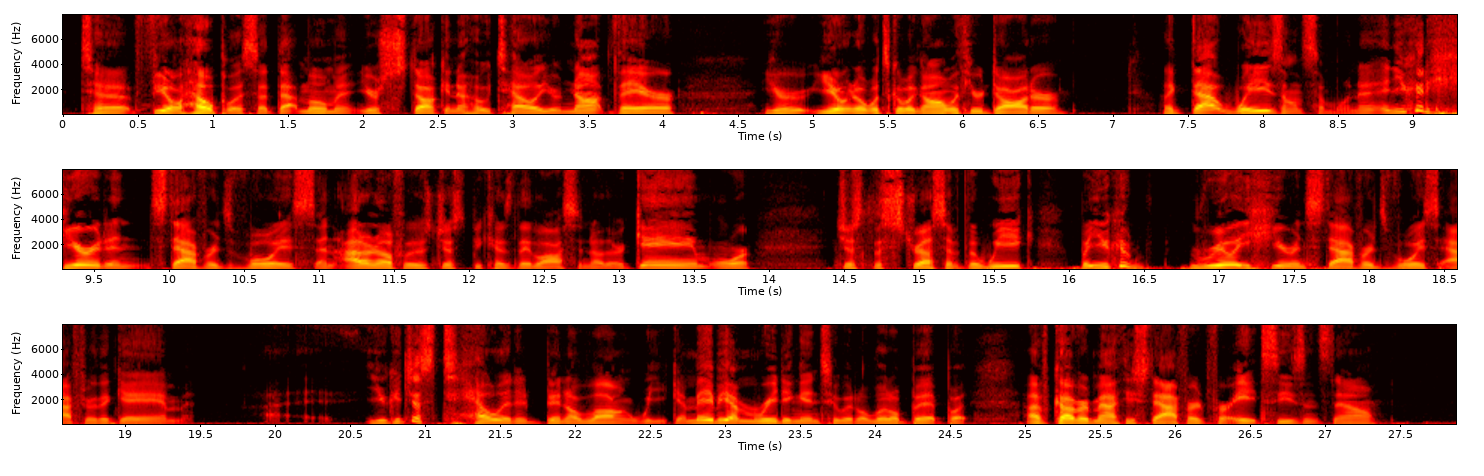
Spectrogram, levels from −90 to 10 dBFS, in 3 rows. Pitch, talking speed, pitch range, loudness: 130 Hz, 205 wpm, 115-145 Hz, -30 LUFS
